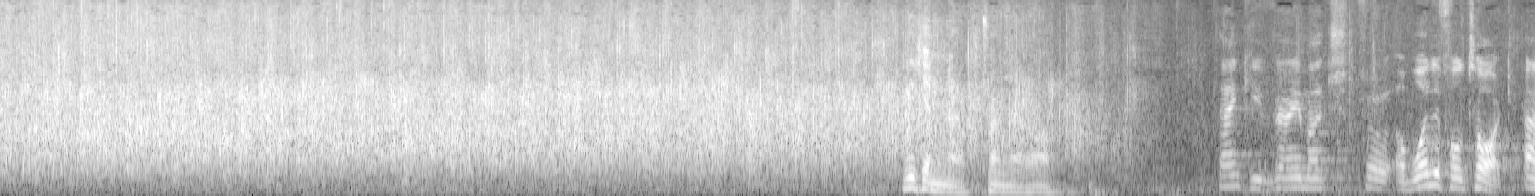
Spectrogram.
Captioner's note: applause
